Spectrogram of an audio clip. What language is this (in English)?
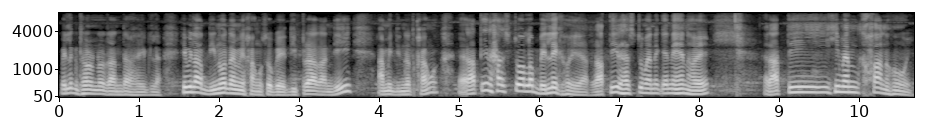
Assamese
